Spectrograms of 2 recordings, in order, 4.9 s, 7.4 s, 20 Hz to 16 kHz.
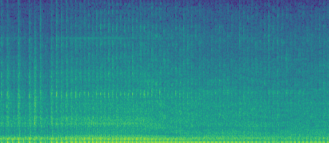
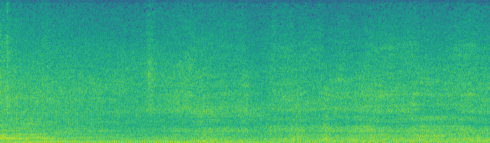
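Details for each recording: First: Ryobi RY80940B 3100 psi pressure washer, Honda GCV190 engine, made 2018, trash-picked, after carb kit and fuel work, warming up: fast uneven putter with wavering dips; still rough, not settled, cause unconfirmed. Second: Ryobi RY80940B 3100 psi pressure washer, Honda GCV190 engine, made 2018, trash-picked, after repair and warm-up: steady even buzzing drone at constant speed, no misses or knocks; runs smoothly, no water leaks.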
